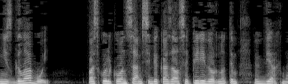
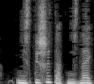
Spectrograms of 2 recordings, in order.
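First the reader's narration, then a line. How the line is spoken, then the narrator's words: Pleading. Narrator (Russian): взмолился Пончик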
